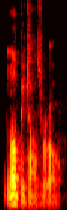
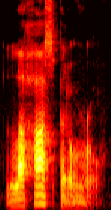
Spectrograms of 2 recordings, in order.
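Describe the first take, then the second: First: The name is said without an s sound. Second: The name is said with an s sound. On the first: The speaker calls it right. "the way I've been pronouncing it the entire lecture" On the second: The speaker calls it wrong. "You will sound silly if you call it La Hospital rule"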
